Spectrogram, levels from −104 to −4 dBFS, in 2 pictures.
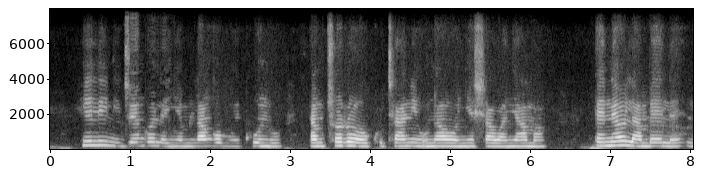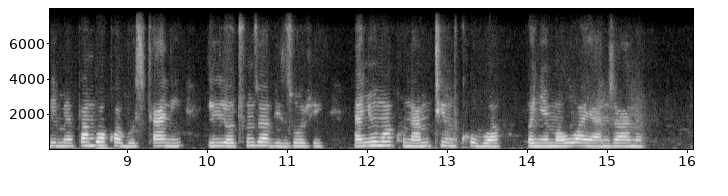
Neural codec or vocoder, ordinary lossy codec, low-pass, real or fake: none; Opus, 16 kbps; 7.2 kHz; real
